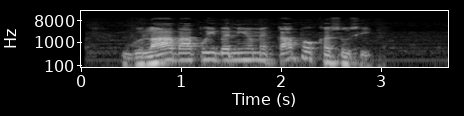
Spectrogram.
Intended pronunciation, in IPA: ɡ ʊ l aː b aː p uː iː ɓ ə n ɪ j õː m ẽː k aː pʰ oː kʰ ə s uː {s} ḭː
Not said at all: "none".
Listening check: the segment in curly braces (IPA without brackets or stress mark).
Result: s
